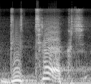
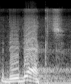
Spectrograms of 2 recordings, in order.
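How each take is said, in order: First: The first t sounds like a t. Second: The first t sounds like a d. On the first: The speaker calls it right. "Same thing" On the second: The speaker calls it wrong. "It cannot be detect"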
